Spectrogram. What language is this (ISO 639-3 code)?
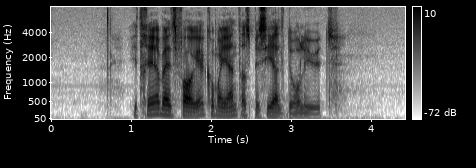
nor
